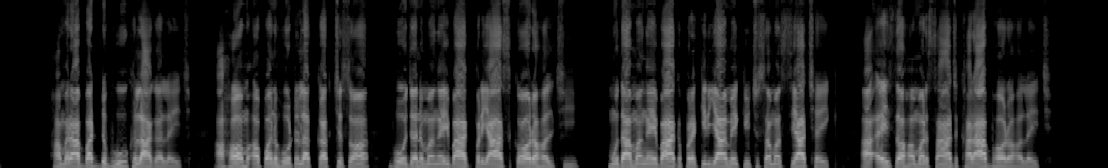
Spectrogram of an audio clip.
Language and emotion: Maithili, sad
